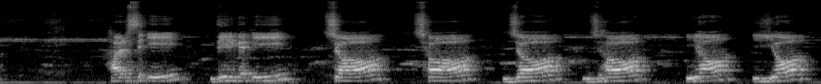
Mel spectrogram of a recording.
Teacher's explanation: तालू की सहायता से बोले जाने वाले वर्ण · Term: तालब वर्ण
